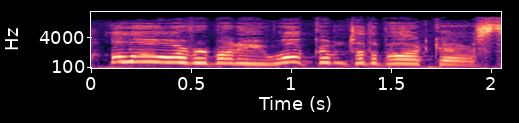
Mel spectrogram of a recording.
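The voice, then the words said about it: Imitates another person's voice. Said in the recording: “Pretty good impression.”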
